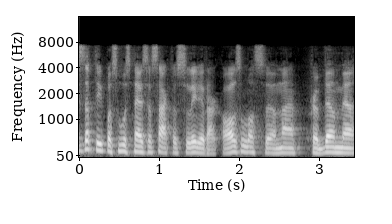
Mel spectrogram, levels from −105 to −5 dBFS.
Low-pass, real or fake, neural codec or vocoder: 7.2 kHz; fake; codec, 16 kHz, 0.5 kbps, FunCodec, trained on LibriTTS, 25 frames a second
